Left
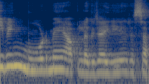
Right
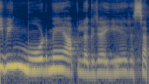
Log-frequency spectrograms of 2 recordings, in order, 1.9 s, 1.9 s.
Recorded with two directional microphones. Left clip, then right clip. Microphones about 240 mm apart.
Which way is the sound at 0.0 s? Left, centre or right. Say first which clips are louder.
Right 6 dB; right.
